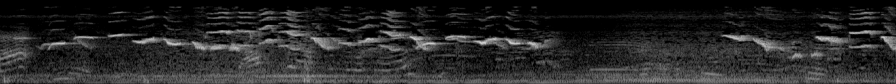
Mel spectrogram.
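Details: Oriental magpie-robin in full lively song used to rouse another bird's aggression: rapid runs of sharp, looping whistled notes, about three per second, breaking off briefly before resuming, over a faint constant high-pitched hum.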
